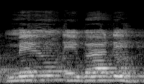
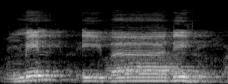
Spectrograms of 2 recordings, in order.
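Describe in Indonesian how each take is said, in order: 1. Bunyi n kabur dan katanya diucapkan terburu-buru. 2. Bunyi n diucapkan dengan jelas tanpa ditahan. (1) "seolah-olah apa namanya ifa nggak jelas tapi dibaca cepat" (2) "Kan E-nya jelas. ... Jadi nggak pakai ditahan"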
